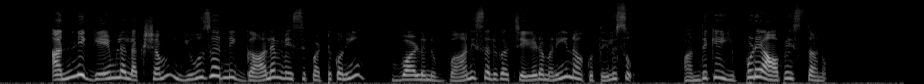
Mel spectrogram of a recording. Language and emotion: Telugu, disgusted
